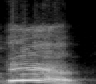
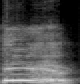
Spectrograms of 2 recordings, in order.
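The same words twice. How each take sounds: No difference in how they are said.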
